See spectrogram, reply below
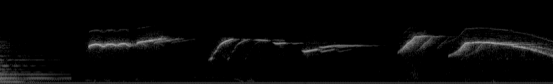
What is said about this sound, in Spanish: Otras veces solo hay gritos y chiflidos.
